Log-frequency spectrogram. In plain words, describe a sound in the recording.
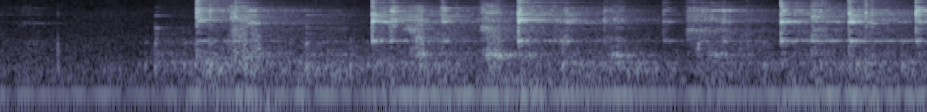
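A pot clinks and scrapes against a plastic bowl.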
